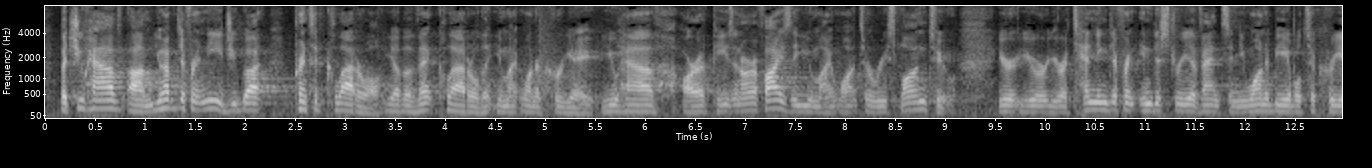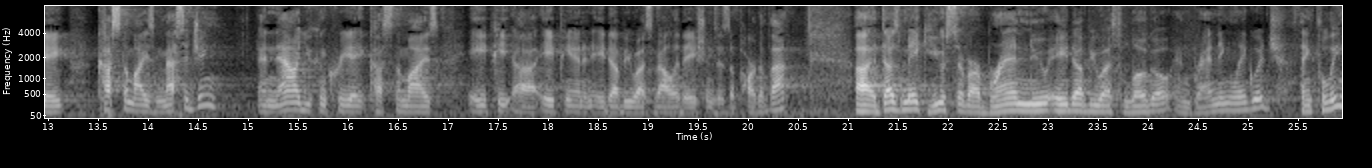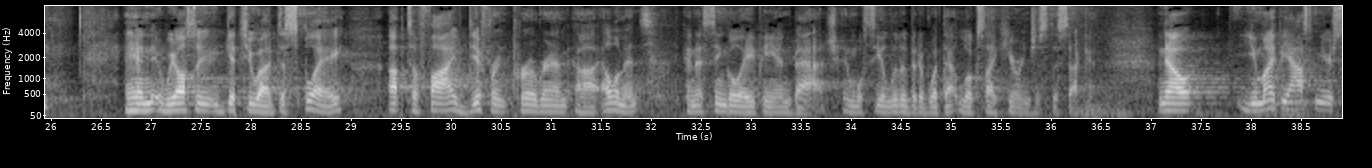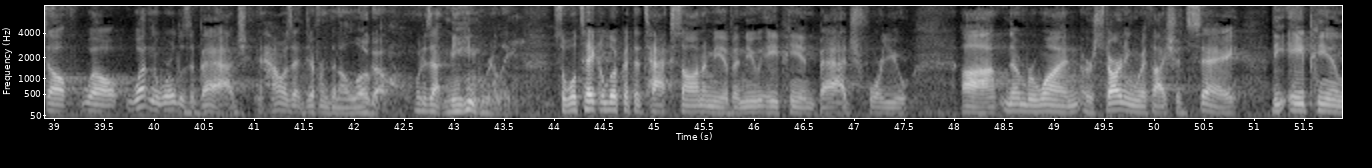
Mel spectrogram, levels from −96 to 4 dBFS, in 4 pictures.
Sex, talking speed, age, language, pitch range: male, 195 wpm, 30-49, English, 115-145 Hz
